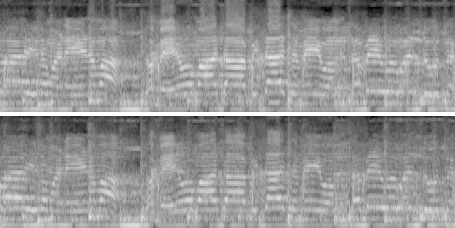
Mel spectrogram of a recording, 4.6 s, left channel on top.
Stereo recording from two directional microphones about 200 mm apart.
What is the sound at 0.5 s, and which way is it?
Music, 15° right (ahead or behind).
